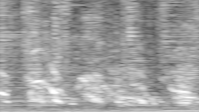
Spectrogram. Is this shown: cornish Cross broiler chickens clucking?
yes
